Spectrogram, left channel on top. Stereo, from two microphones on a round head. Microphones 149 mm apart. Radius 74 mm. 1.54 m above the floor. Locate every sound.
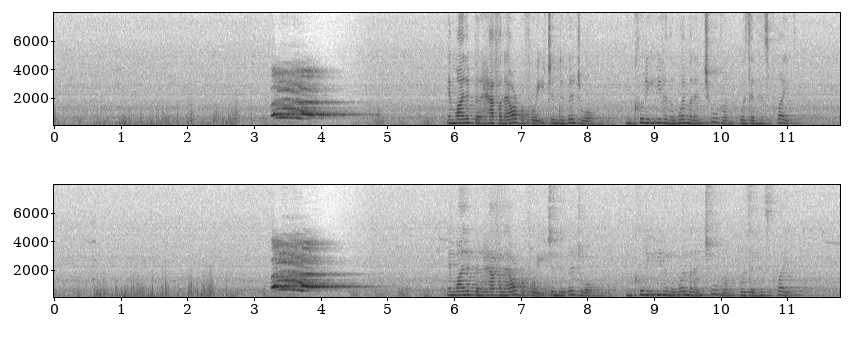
3.2 s a scream: 5° left (ahead or behind), 5 m
5.9 s a woman speaking: 60° left (ahead or behind), 0.6 m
